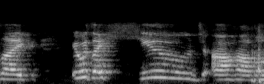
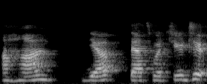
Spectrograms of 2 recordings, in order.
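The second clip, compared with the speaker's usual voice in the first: lower, quieter knowing husband; retold husband; 4 semitones lower, 4 dB quieter than usual. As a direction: imitate a husband's low, matter-of-fact agreement. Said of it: "and he's like".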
